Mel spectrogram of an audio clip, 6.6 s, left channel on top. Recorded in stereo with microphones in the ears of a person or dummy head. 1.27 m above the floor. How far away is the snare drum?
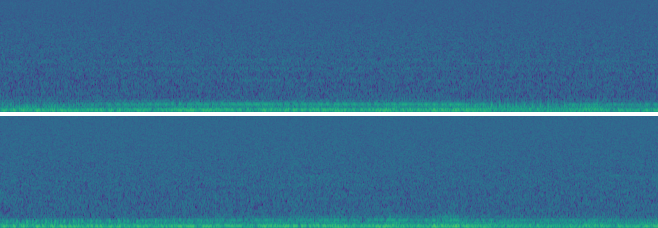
No snare drum in this recording.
